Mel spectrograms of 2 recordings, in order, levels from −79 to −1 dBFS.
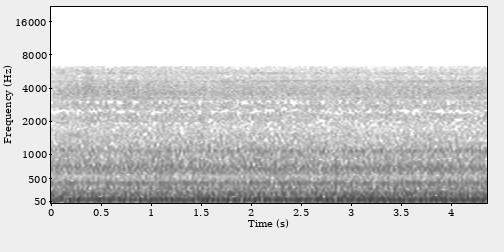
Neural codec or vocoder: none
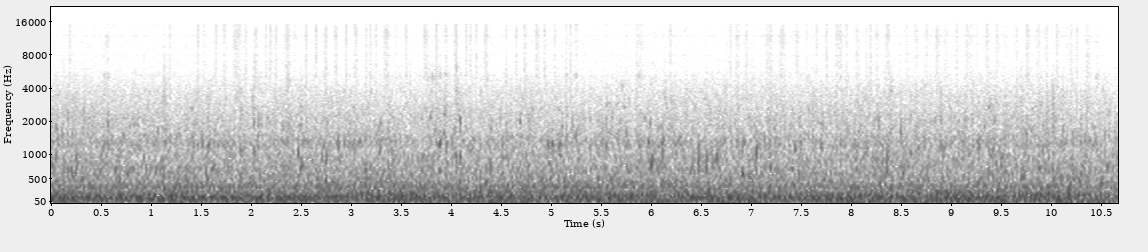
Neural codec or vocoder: autoencoder, DAC-VAE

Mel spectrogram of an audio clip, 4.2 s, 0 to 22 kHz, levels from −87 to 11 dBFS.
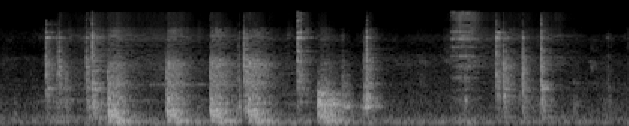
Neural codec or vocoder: none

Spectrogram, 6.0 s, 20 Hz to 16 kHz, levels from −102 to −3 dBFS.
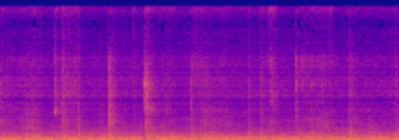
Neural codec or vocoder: codec, SNAC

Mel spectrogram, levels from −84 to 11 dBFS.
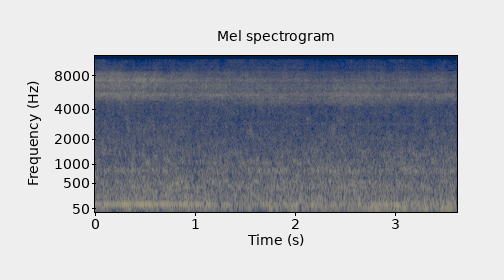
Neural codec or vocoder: codec, HILCodec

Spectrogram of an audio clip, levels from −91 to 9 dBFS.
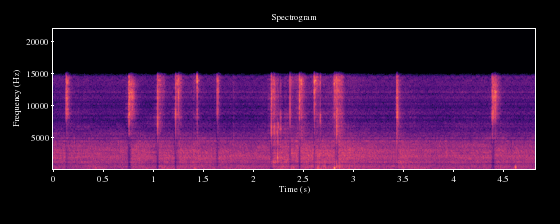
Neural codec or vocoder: codec, SNAC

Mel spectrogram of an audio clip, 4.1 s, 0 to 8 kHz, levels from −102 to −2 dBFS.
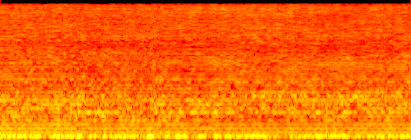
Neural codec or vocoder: vocoder, HiFi-GAN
